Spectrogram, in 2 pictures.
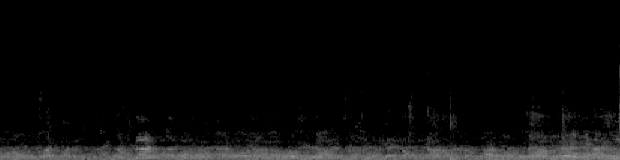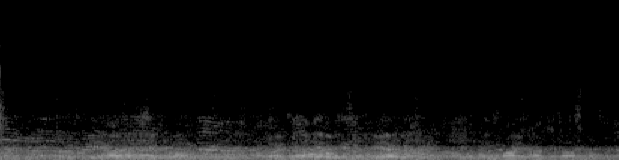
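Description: A sparse crowd murmurs far off in an open-air stadium.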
